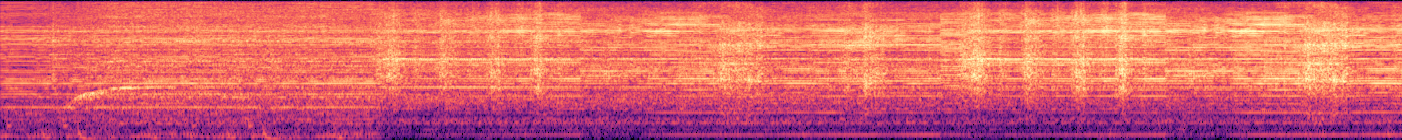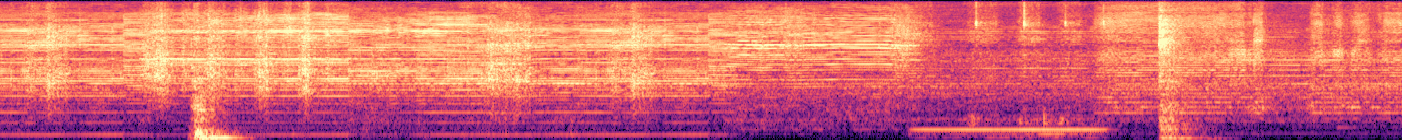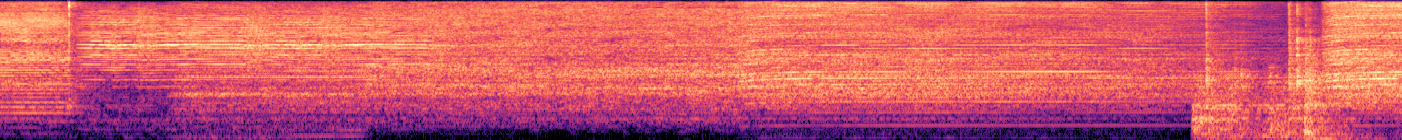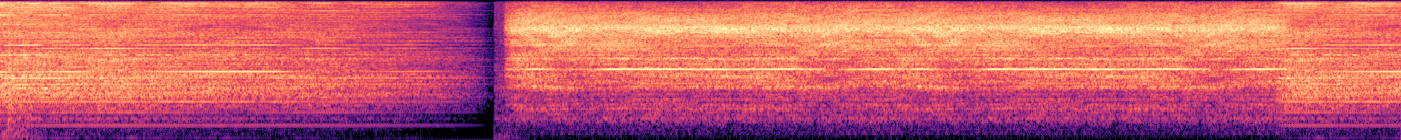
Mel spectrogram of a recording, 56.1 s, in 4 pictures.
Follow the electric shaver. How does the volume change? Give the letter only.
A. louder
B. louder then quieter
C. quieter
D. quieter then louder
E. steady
B.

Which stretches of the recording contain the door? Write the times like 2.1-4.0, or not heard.
15.9-16.4, 25.6-26.1, 40.0-42.4.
